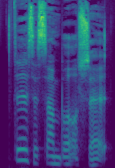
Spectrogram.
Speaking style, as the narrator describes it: mutters

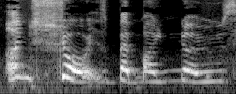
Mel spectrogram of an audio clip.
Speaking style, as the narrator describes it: he sobbed

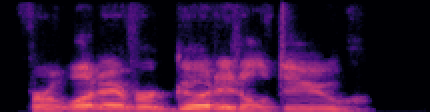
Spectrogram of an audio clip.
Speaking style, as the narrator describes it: Han grumbled

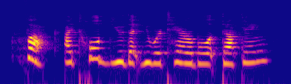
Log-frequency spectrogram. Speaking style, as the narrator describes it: he cried

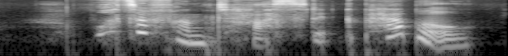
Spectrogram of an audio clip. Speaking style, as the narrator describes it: he exclaimed

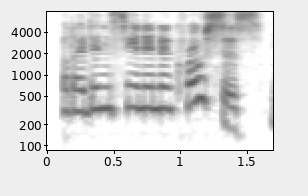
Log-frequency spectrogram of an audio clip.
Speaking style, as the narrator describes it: Maxine exclaimed

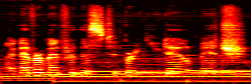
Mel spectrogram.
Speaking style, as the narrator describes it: muttering to myself

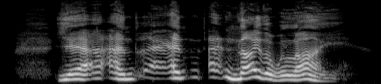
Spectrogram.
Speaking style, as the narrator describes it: Crowley spluttered

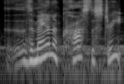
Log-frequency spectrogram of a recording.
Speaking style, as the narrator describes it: she stammered

